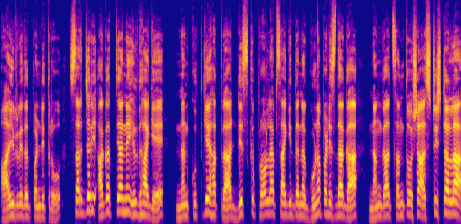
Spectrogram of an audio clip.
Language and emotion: Kannada, happy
